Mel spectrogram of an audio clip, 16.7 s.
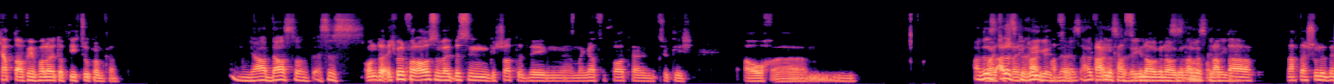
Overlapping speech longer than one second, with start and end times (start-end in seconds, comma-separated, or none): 12.3-15.5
